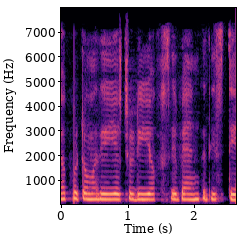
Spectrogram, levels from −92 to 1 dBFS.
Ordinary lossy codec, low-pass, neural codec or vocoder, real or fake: AAC, 48 kbps; 7.2 kHz; none; real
